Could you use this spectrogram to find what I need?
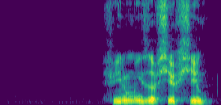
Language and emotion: Russian, neutral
